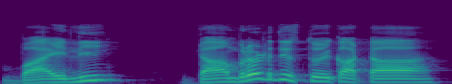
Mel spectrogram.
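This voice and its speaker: Man as an unflappable rural husband, slow gruff rustic talk, muffled lo-fi sound. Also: medium pitch, sing-song. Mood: calm reassuring. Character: steady village husband, calm, bold, reassuring. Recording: dull lo-fi sound.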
